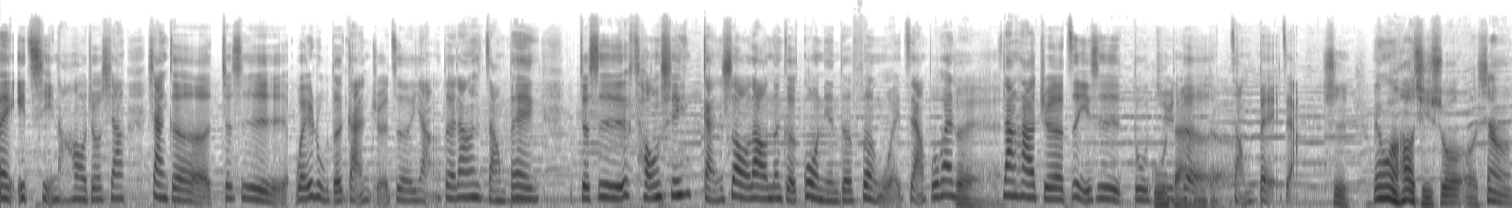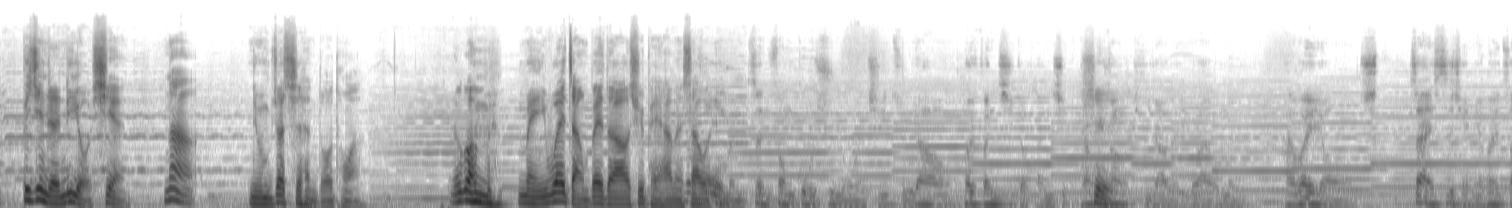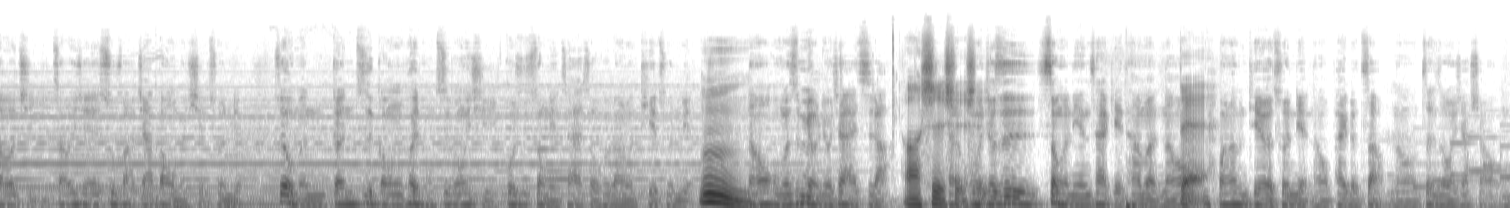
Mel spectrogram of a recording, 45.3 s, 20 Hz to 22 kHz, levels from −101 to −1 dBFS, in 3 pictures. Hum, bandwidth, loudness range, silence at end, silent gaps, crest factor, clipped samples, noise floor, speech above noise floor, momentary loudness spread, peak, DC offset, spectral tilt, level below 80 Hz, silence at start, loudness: none; 15 kHz; 16 LU; 0 s; none; 22 dB; under 0.1%; -52 dBFS; 21 dB; 21 LU; -8 dBFS; under 0.1%; -5.5 dB/octave; -58 dBFS; 0 s; -30 LUFS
